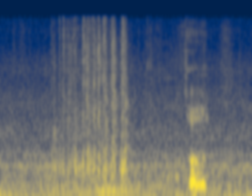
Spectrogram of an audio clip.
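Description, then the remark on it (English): A deck of tarot cards is shuffled, a quick run of soft riffling flutters followed by a brief tap as the cards settle, with the room otherwise quiet. “Is there anything you want to share before I finish shuffling?”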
